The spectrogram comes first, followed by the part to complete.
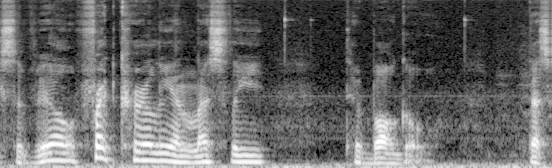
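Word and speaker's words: Tebogo: Keyshawn Thompson, Oblique Seville, Fred Curley, and Leslie Tebago.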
